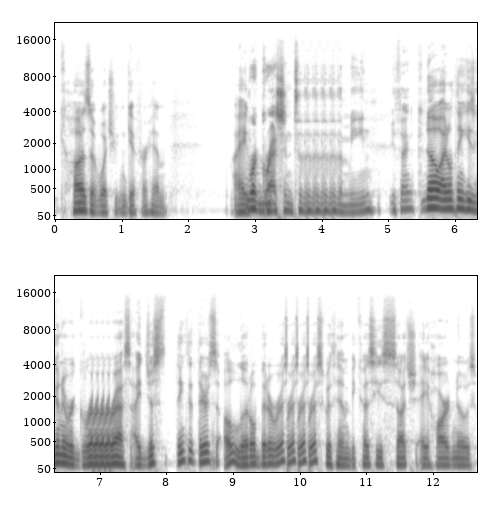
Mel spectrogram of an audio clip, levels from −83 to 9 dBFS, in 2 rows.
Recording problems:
audio stuttering; at 3.5 s, at 7 s and at 9.5 s

